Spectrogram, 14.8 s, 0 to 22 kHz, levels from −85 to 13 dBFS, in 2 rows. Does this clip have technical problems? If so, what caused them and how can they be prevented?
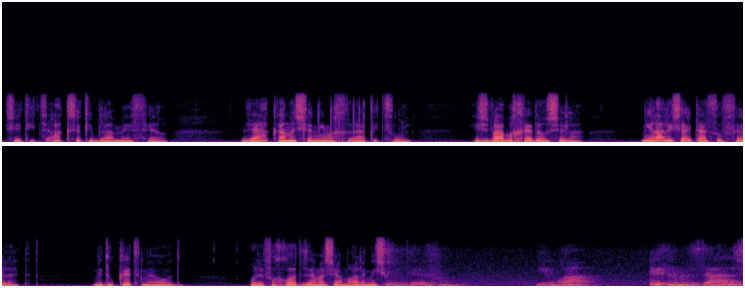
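Yes, there are two faults.

From 3.01 to 3.70 s a train of clicks cuts across the speech: about ten sharp pops at roughly 11.8 per second, unevenly spaced, peaking about 10 dB above the speech. The likely cause is electrical interference from nearby equipment or a faulty connection or power supply. On a spectrogram they show as thin vertical lines running from the bottom to the top of the frequency range; on a waveform they are narrow spikes standing above the speech envelope. To prevent this, keep phones and power supplies away from the cables and use secure connections and a clean power supply.

At 11.27 s the sound abruptly switches to a distant microphone and stays that way to the end. The close microphone's signal was likely lost, leaving a farther pickup such as a camera microphone. The level drops by about 10 dB, the bass thins, and the sound turns roomy and hollow, with background noise only about 25 dB below the speech. 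On a waveform this is a sudden step down in amplitude. On a spectrogram the low end weakens, reverberant tails smear after each syllable, and the noise floor rises. To prevent this, monitor the close microphone live and record a backup track from a second close microphone.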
